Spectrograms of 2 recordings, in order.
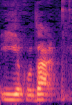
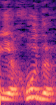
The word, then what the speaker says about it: Yehudá: Sejam bem-vindos a mais um Shiur comigo, Yehudá. Ou Yehuda, se preferir, na pronúncia mais moderna do Ivrit.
